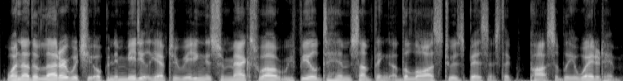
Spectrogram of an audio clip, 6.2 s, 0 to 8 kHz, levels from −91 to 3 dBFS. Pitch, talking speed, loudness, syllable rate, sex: 130 Hz, 250 wpm, -19 LUFS, 7.8 syllables/s, male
